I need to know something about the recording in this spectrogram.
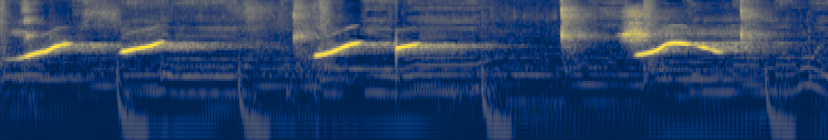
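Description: Five short whistles, each gliding upward, the last rising and then falling, over background music with a steady beat.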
